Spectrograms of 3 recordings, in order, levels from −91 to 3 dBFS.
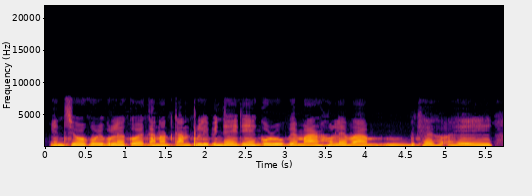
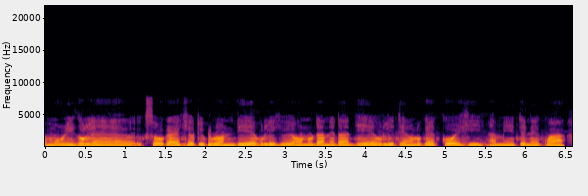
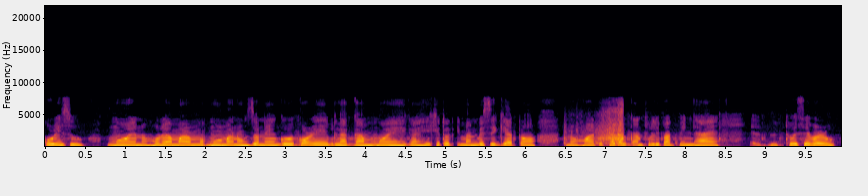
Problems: background sounds at intervals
